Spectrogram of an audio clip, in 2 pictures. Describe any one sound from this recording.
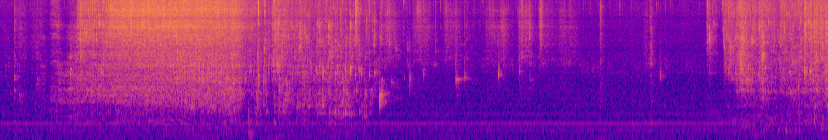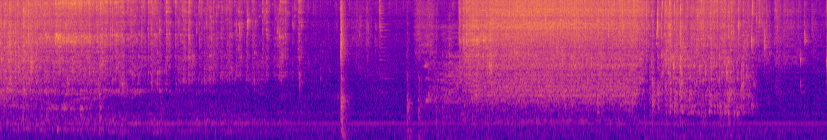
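Water runs from a tap and splashes into a bowl.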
